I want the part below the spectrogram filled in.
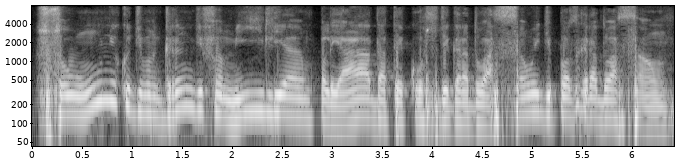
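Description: An older man with a Pernambuco accent, a nurse and educator, giving a slow, measured personal testimony that rises in emphasis on key points. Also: medium pitch, warm tone. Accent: Pernambuco Portuguese. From Brazil, Pernambuco.

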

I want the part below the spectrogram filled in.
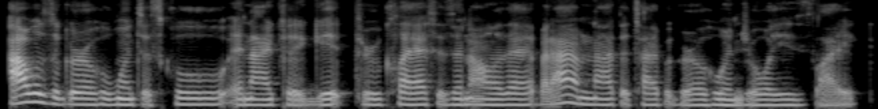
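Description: A woman from Chicago hosting her own podcast as a psychic medium, talking chattily and excitably straight to her listeners. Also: low-pitched, creaky. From Chicago, United States. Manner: chatty and excitable, addresses listeners directly with "honey" and "you guys". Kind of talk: casual solo podcast talk.

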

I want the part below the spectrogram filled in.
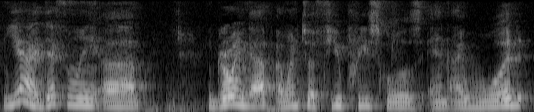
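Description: A young man in his first year of college, whose first language is Arabic, gives casual interview answers in a relaxed, chatty way, often leaning on "like." His voice is warm and mellow, with fairly high pitch and a moderate pace.

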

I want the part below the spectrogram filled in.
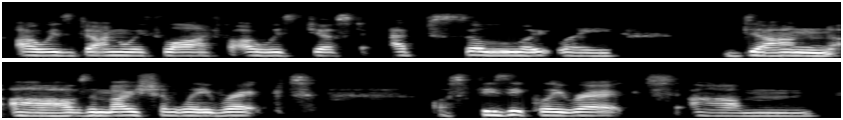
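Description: A woman's voice: fairly low pitch, level tone, normal speed, no echo, muffled recording. A woman in her forties with an Australian accent, talking frankly and chattily as an interview guest. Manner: frank and chatty, with casual Aussie slang. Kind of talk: candid personal interview.

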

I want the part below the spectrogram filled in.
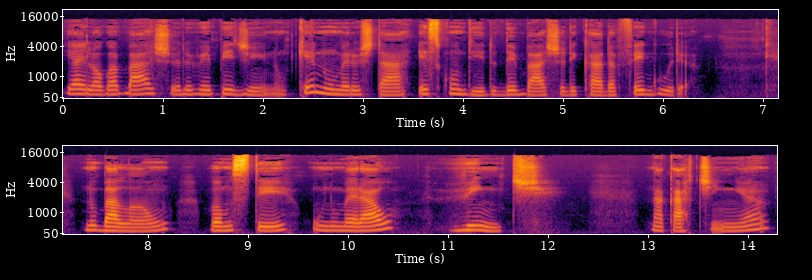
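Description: A woman teacher, slowly correcting first-grade homework step by step, stressing each word. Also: fairly low pitch, darkish tone, no echo, clean studio sound.

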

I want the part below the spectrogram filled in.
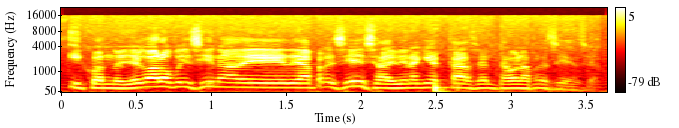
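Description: A Puerto Rican man talks politics in a rapid, chatty rush, his voice sitting a bit high. He tells stories with animation and relish. A soft hum runs underneath. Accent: Puerto Rican Spanish. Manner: animated storyteller, fast and talkative. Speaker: senator and show co-host. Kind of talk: casual political debate.

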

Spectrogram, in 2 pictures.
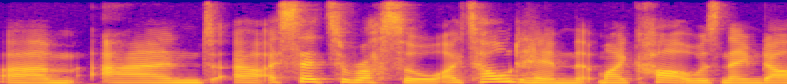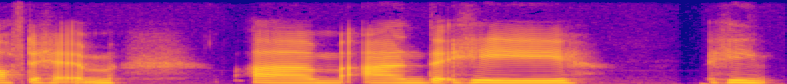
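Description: A woman co-hosting a podcast, chatting casually and with animation. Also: lowish voice. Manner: chatty, animated, quick to laugh. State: hiccups. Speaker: podcast co-host. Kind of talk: casual chat.

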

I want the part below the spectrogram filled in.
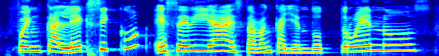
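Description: A young woman with a Mexican accent telling a personal faith story casually, animated and acting out the voices she quotes. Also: high voice, slow. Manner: animated, acts out quoted voices, laughs often. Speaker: speaker sharing a personal testimony.

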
